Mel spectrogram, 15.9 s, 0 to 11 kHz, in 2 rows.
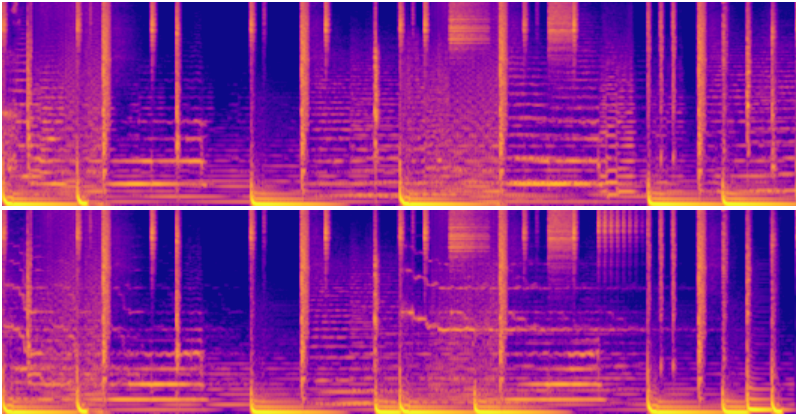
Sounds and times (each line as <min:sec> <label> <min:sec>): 0:00.0 intense percussion 0:01.2
0:00.0 bass 808 0:01.2
0:00.0 star wars synths 0:14.6
0:02.5 bass 808 0:03.4
0:04.0 bass 808 0:05.8
0:04.0 intense percussion 0:05.8
0:06.5 bass 808 0:09.8
0:06.5 intense percussion 0:09.8
0:10.4 bass 808 0:15.8
0:10.4 intense percussion 0:15.8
